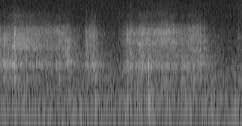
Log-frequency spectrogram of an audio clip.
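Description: Faint handling noise: two soft scraping rustles, each about a second long, as a hand moves over the opened rework station's case.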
